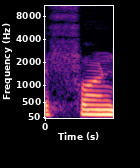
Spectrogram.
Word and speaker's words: Pfund: तो ये जो सीरीज़ बना इन्फिनिटी से फिफ्थ तक, ये कहलाता है फर्न सीरीज।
